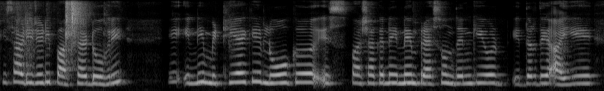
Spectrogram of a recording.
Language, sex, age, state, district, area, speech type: Dogri, female, 30-45, Jammu and Kashmir, Reasi, urban, spontaneous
